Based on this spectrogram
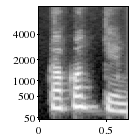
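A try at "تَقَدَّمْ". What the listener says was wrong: Iya, takoddam gitu ya. Bukan takod. fiil, kan ini kan fiil mudhari ya, makanya bukan takoddim tapi ya takoddam. Kalau harokat yang di dal ini kasroh, jadi takoddim.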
